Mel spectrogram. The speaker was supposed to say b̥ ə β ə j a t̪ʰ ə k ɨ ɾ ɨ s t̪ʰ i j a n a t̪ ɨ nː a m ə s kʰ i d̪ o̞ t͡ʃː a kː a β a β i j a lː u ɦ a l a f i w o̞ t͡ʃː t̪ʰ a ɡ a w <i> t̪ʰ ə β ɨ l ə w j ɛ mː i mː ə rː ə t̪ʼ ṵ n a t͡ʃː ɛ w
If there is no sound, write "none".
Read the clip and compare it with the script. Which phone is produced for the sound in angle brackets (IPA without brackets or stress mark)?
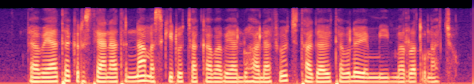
i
